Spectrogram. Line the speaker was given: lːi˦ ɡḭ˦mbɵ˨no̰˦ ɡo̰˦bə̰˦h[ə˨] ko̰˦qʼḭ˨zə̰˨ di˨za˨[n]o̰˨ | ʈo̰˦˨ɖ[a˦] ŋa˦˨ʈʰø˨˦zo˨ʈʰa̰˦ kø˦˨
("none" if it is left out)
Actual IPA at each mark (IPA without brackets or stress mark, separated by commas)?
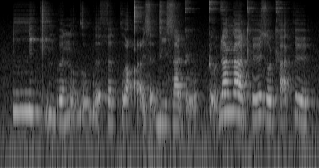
ə˨, ʈ, a˦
